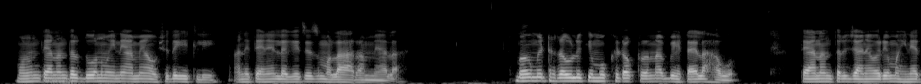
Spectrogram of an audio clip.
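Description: With fairly even intonation and a medium pitch, the man talks in a normal speaking voice. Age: 60s. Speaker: patient. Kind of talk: testimony.

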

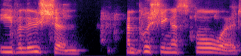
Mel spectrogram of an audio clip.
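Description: A woman with a British accent and lively intonation. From England. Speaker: afterlife and spirituality author; guest. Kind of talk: guest talk to a support group. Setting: video call. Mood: warm, earnest. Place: home room. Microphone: video call.

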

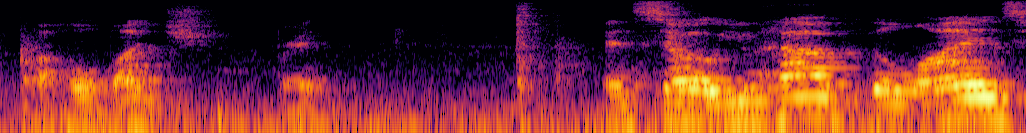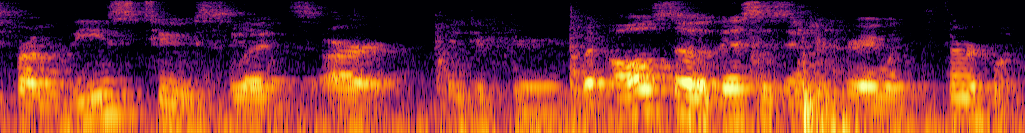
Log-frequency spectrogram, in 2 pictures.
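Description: Noticeable background noise is present throughout. A man speaks very slowly over it. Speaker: physics teacher. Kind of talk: lecture. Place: classroom.

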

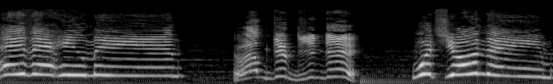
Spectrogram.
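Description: Faint music plays behind a woman doing a put-on character voice that is squeaky and extremely high in pitch.

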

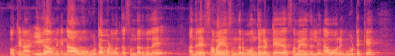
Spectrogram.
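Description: A man talks at a high pitch with fairly even intonation and very even loudness. Noticeable background noise sits behind him. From coastal Karnataka roots (Mangalore side), raised in Theerthahalli, Shivamogga. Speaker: temple priest. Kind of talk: interview. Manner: halting.

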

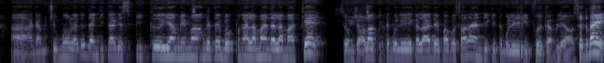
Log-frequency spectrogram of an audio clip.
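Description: A man with a Malaysian accent, very fast and with hardly any pauses. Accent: Malaysian Malay. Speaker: webinar host. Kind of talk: casual webinar hosting. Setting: online webinar. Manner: casual, chatty. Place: home room. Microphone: webcam.

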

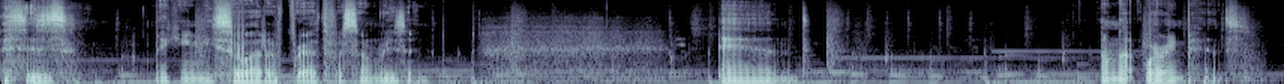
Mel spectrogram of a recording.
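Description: Faint music plays behind a man whose voice sounds dry, with no echo. He speaks at a fairly slow pace, leaving long, frequent pauses. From Canada, Montreal. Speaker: vlogger. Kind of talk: casual talk to camera, vlog. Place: home room. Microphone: studio mic.

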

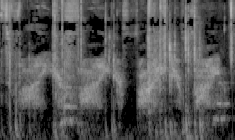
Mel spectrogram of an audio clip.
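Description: This woman is whispering. She talks at a fairly slow pace. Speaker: ASMR creator. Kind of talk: ASMR eating video talk. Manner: whispered. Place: home room. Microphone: phone near.

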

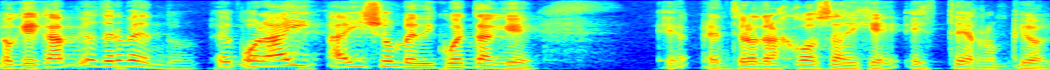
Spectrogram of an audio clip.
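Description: Against a quiet background, a man with a Rioplatense accent speaks with very wide pitch swings. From Argentina. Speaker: political talk show host. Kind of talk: casual chat. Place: studio. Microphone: studio mic.

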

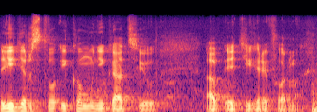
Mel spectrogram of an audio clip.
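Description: With light background noise, a man speaks at a moderate pace in a bright, sharp tone and fairly even intonation. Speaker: economic reform expert; panel discussion expert. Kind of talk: panel discussion. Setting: stage with audience. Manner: halting. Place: hall. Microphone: handheld.

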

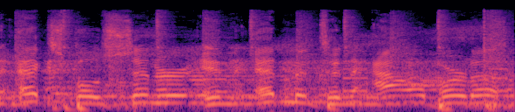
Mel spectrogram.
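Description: A man at an extremely high pitch, fairly even in intonation and moderate in pace, with audible room echo and clear music in the background. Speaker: ring announcer. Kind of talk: live MMA cage announcing. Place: stadium. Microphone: handheld.

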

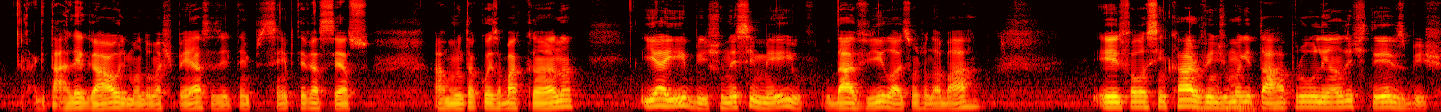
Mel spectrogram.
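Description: A man talks in a medium pitch for his voice, keeping a moderate pace and ordinary pitch variation. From Brazil, Campos (Rio de Janeiro state); Rio de Janeiro state, Brazil. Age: 20s. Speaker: guitar maker; podcast guest. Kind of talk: casual interview chat. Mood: relaxed storytelling. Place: studio. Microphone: studio mic.

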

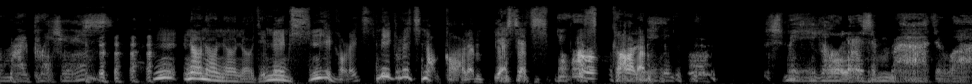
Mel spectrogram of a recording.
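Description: A raspy, put-on character voice at a fairly slow pace. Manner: obsessive, hissing.

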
